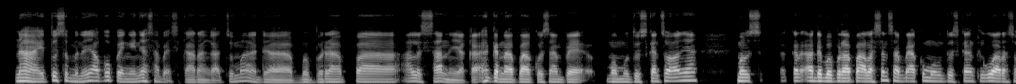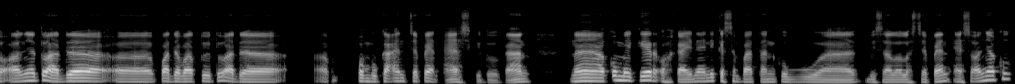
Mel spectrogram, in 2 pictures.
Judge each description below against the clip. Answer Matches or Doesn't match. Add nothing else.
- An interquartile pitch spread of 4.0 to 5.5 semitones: Matches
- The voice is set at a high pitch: Doesn't match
